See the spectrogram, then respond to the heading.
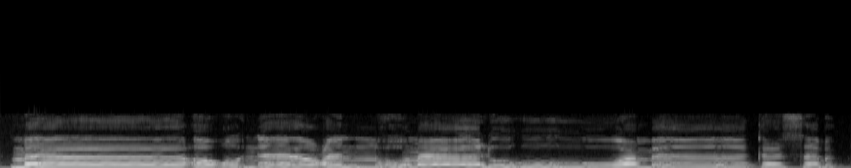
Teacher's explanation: عین کو ادا کرتے وقت اس بات کا خیال رکھیں گے کہ کہیں حمزہ ادا نہ ہو جائے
